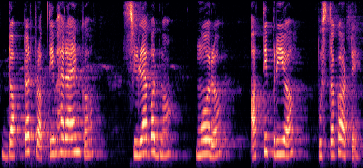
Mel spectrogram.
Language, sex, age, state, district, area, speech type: Odia, female, 45-60, Odisha, Dhenkanal, rural, spontaneous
